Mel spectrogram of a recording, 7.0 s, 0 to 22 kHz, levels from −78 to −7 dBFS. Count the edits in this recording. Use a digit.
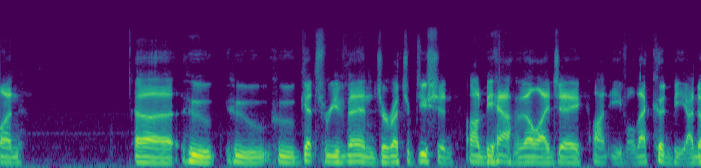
3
